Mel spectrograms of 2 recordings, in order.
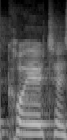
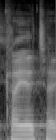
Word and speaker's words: Kyoto: you we went to koyoto station is how you say kyoto yes kyoto yes it's the old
